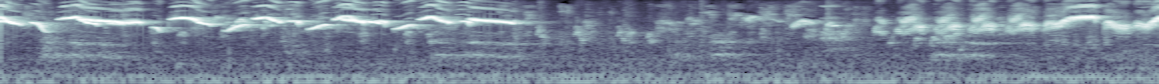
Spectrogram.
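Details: Tamed Chinese hwamei singing in a cage: loud rolling whistled phrases repeated rapidly for four seconds, a quieter pause, then bright rising and falling notes returning.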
